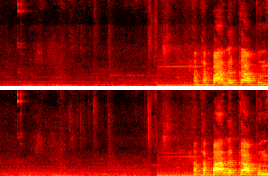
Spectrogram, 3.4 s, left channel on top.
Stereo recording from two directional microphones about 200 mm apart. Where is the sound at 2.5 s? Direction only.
30° right (ahead or behind).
